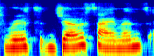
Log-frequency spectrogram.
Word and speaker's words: Ruth Chou Simons: It's Ruth Chou Simmons, and that's the way I prefer to pronounce it.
